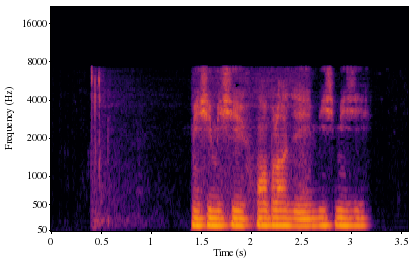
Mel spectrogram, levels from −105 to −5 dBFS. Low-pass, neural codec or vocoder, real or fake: 7.2 kHz; none; real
